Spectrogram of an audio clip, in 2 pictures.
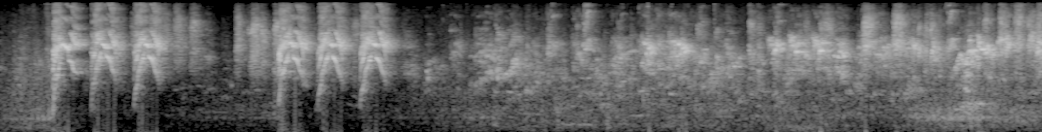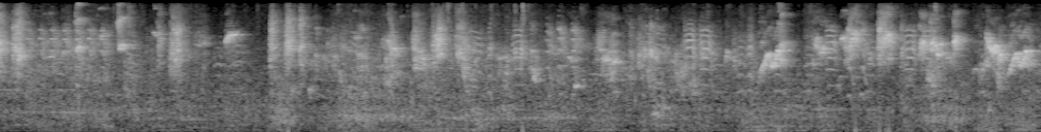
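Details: A captive monk parakeet, one of a pair, gives harsh, scratchy squawks in rapid, uneven bursts while eating a strawberry.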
